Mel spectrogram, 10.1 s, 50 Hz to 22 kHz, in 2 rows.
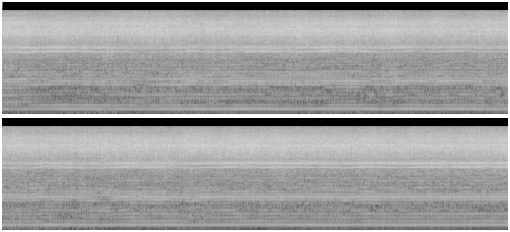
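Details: Model glow engine on a restrained SIG Kadet LT-40 RC aircraft during break-in: high buzzing note, fairly steady but slightly labouring and not picking up; mixture too rich.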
